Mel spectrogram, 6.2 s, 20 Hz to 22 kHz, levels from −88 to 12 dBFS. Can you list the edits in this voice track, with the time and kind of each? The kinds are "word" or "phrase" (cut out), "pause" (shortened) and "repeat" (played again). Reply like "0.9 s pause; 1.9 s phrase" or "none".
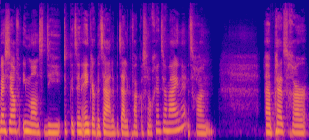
1.3 s word; 1.9 s word; 2.6 s word; 3.8 s word; 4.3 s pause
